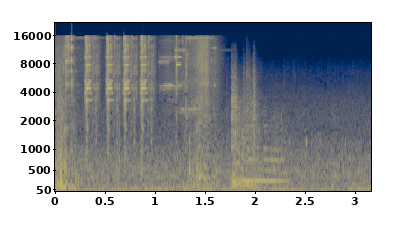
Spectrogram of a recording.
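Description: A heavy metal safe door clicks open.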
